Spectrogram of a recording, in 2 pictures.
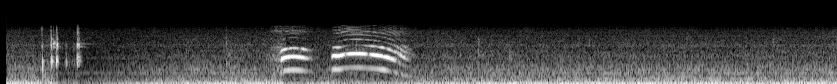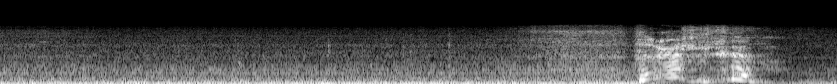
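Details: A man, a husband, gives voiced, rising 'ah-ah' catches of breath, then a sharp burst with a voiced ending: a sneeze.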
